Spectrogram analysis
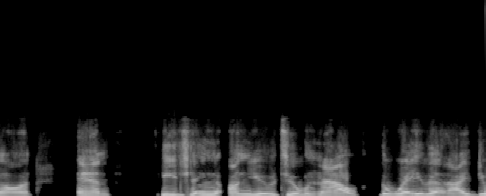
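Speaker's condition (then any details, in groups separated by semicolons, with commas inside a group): Facial paralysis from hydrocephalus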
